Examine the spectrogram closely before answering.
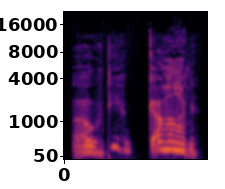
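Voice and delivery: high, very slow moan; drawn-out moan of dismay. A narrator's reading. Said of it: "Amelia Williams moaned".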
